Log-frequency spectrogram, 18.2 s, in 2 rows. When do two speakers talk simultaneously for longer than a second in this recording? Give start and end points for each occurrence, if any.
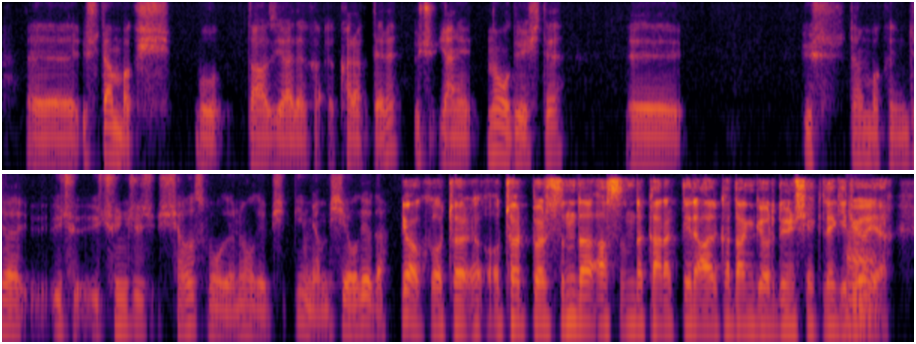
none

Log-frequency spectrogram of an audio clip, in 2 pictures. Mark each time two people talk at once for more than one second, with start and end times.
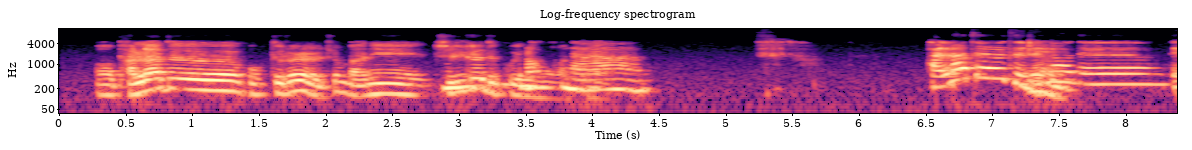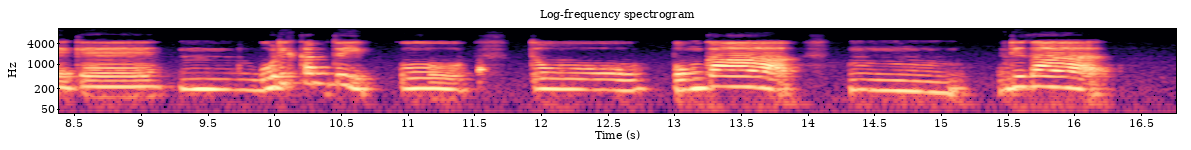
2.9-4.2

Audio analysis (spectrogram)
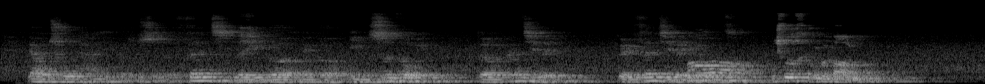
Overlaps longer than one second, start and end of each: none

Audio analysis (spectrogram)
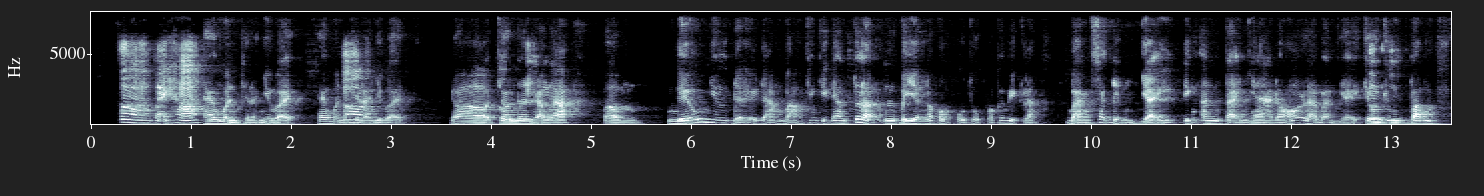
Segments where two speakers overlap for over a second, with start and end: none

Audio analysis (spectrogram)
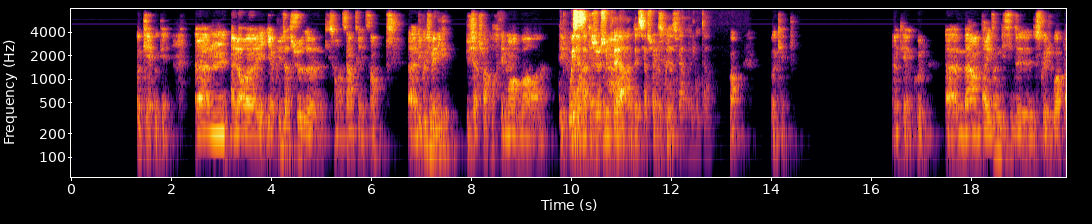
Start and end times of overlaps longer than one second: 9.9-12.1

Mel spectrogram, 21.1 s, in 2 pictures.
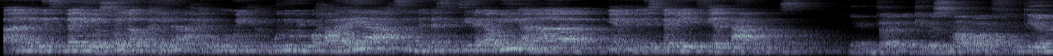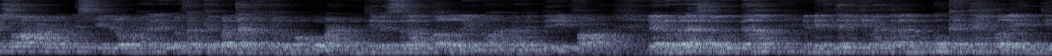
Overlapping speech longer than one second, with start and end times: none

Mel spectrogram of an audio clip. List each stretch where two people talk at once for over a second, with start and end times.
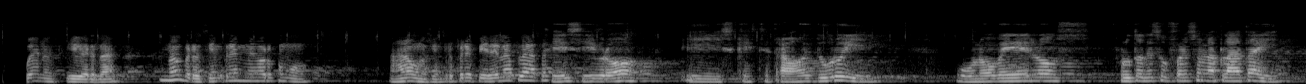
none

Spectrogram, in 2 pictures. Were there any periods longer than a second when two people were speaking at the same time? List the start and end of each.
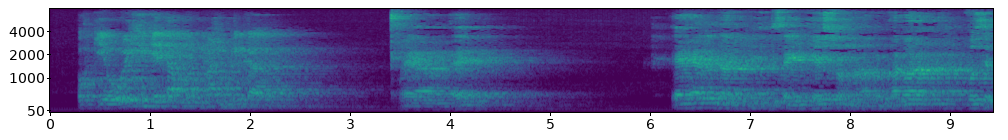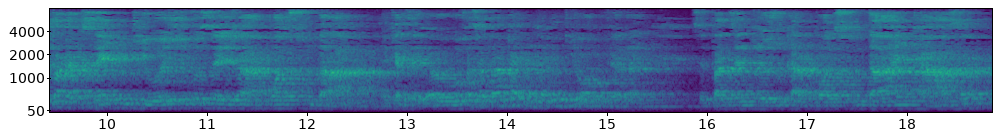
none

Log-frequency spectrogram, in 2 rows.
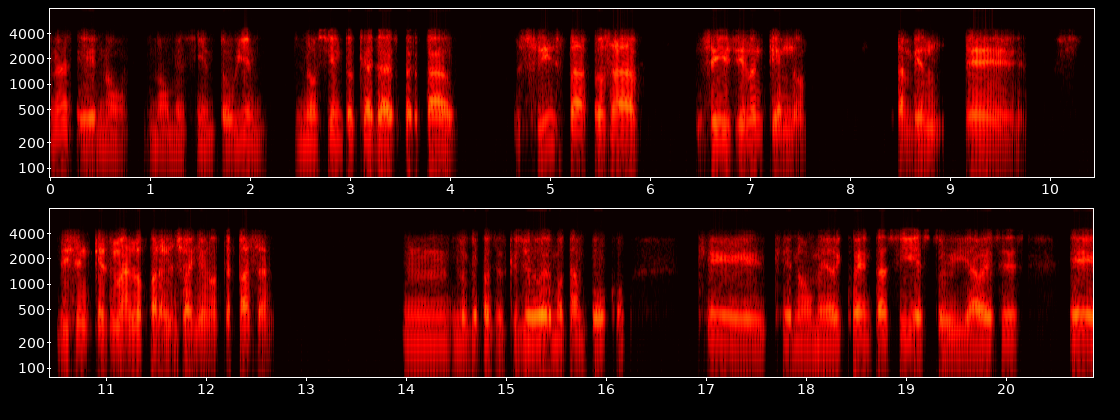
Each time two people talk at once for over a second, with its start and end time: none

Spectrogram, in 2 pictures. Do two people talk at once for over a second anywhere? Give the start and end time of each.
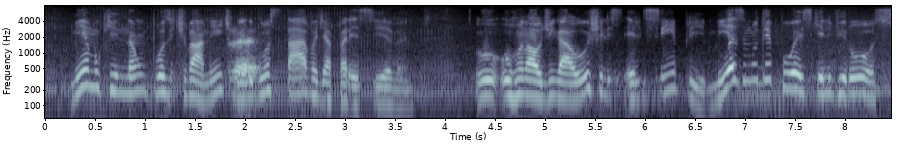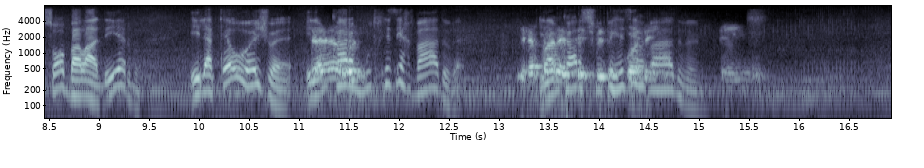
13.4-14.8

